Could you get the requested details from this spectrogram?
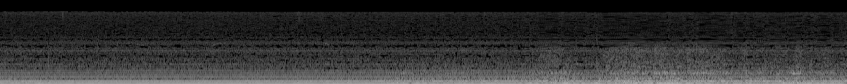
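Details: Steady electrical mains hum with layered low tones and light static throughout, with no animal voice present.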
